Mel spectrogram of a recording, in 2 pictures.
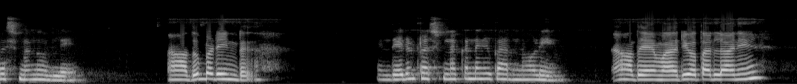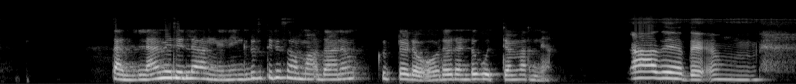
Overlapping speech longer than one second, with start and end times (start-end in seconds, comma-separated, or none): none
